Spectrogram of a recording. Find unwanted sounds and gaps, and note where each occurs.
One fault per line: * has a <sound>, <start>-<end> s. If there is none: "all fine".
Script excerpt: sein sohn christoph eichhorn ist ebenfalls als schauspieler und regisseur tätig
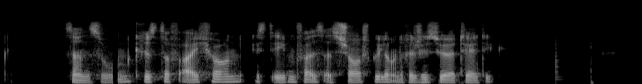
* has a dropout, 1.1-1.2 s
* has a thud, 5.3-5.7 s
